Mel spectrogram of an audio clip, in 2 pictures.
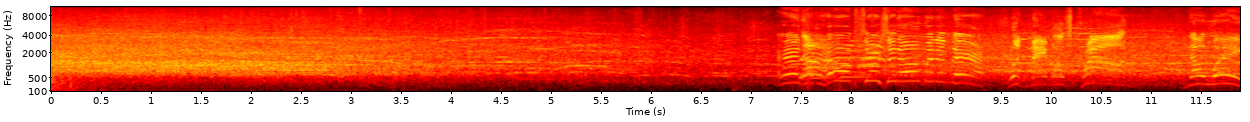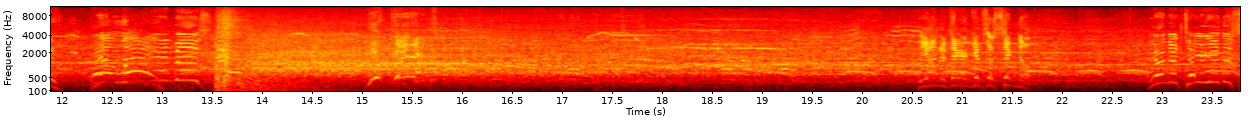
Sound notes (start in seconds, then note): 0.1 crowd cheering; 14.0 body thudding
